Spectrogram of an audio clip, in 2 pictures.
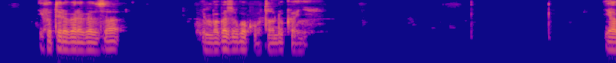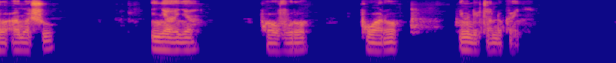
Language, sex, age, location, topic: Kinyarwanda, male, 25-35, Nyagatare, agriculture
